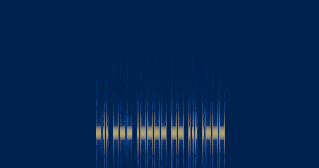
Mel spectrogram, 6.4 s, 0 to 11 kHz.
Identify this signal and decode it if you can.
Morse code, heard as a keyed tone, about 36 wpm, 690 Hz. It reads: DO1MSJ
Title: DXCC-100 Call Signs - 6 Characters - 35wpm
